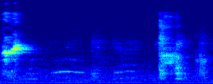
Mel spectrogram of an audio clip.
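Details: Six-year-old female Congo African grey parrot kept as a pet indoors, known to sneeze, cough, burp and talk; a loud rising whistle opens, followed by soft low murmurs and a burst of harsh, noisy chatter near the end.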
